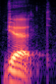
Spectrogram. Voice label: "get", English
